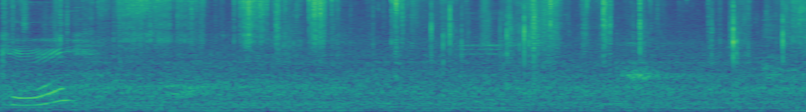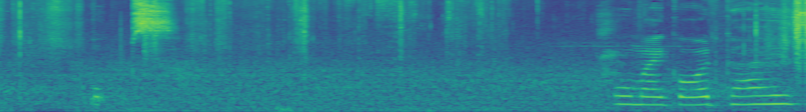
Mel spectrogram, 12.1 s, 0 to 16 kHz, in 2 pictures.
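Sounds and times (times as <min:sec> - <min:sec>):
packaging rustling: 0:00.4 - 0:06.8, 0:07.4 - 0:10.0, 0:11.6 - 0:12.0.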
